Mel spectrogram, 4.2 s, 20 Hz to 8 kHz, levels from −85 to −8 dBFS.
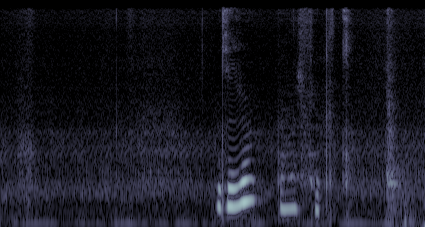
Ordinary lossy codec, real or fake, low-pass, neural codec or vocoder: MP3, 48 kbps; fake; 7.2 kHz; autoencoder, 48 kHz, 32 numbers a frame, DAC-VAE, trained on Japanese speech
